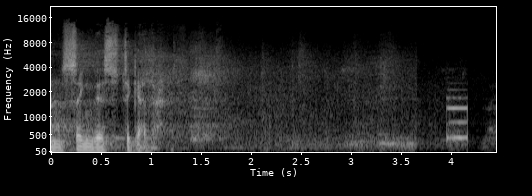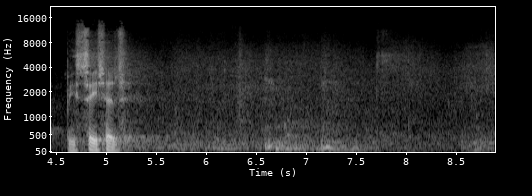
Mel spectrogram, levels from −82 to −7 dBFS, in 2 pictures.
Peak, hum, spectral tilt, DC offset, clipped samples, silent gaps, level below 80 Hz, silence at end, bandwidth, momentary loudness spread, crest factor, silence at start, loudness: -10 dBFS; none; -3.5 dB/octave; under 0.1%; under 0.1%; none; -56 dBFS; 0 s; 16 kHz; 21 LU; 26 dB; 0 s; -32 LUFS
